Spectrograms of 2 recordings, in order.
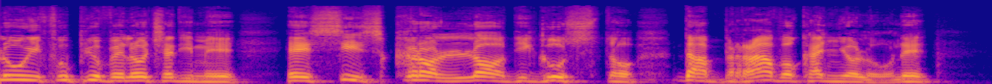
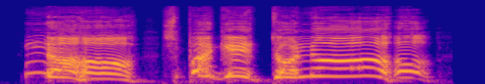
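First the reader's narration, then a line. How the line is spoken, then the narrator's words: Shrieking. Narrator (Italian): strillando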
